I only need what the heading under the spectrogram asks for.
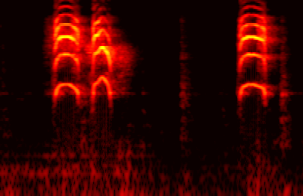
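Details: Trapped brown-throated sunbird material played as a lure for non-calling birds: a bright two-note phrase of arched, harmonically rich notes, a pause, then a single matching note.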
